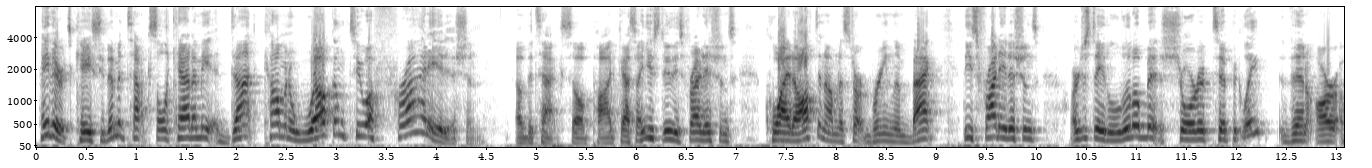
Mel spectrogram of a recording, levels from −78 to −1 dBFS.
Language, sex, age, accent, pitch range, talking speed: English, male, 30-49, American, 155-220 Hz, 200 wpm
